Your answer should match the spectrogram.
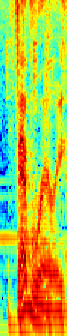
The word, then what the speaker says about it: February: on in a snowy February. Well, I said that weird. February. Yeah, you said the R. I can't even say it. February. I wanted to say it how it's spelled.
